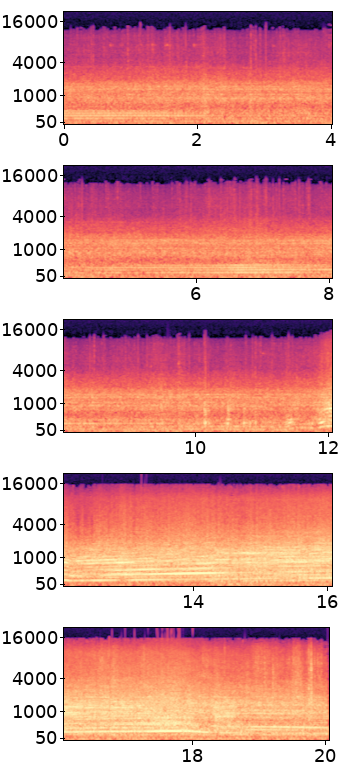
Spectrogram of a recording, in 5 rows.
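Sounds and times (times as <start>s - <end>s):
car engine and road noise: 0.0s - 20.0s.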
